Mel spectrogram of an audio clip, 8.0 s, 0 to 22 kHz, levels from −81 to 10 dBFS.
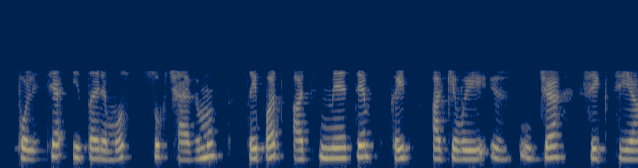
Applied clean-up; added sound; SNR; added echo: none; none; none; none.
